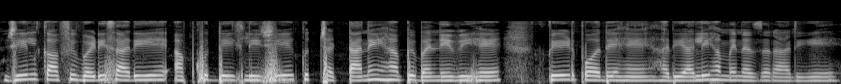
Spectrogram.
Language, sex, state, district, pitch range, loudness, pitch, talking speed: Hindi, female, Rajasthan, Jaipur, 185-210 Hz, -15 LUFS, 195 Hz, 180 wpm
